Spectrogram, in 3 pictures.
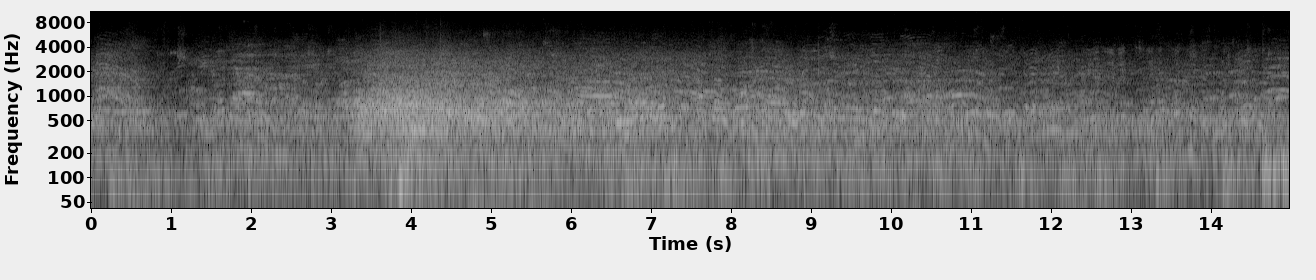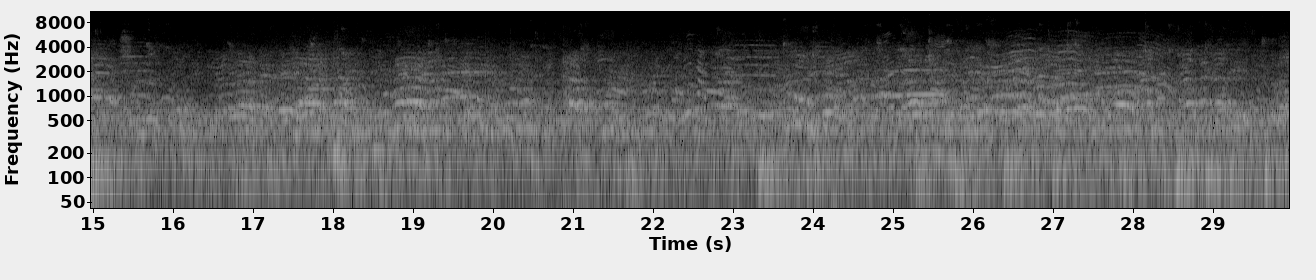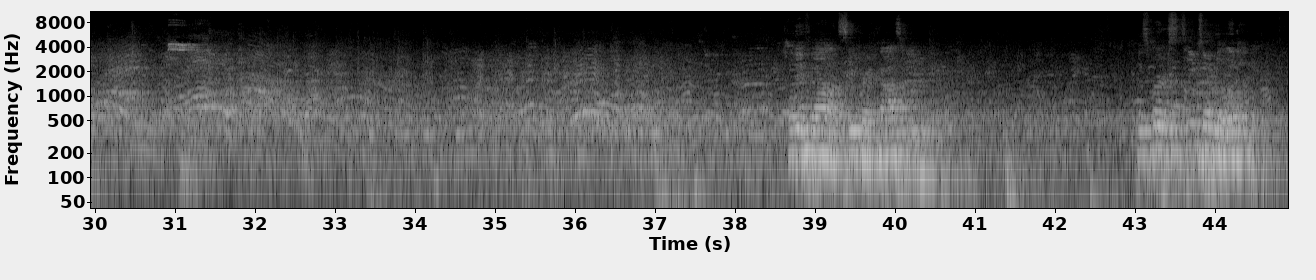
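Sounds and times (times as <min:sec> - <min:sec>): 
basketball game crowd voices and chatter in the stands: 0:00.0 - 0:44.9
basketball crowd cheering: 0:01.5 - 0:12.7, 0:16.8 - 0:39.0.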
